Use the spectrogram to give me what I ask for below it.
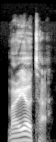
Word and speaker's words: Mariota: Because I'm sorry, Mariota. There you go. Yeah. Mariotto. You were. We now have like 3. I know.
